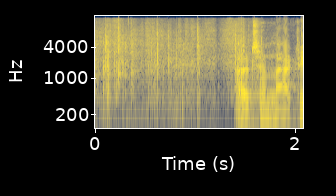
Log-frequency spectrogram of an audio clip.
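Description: A paper envelope rustles as it is handled.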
